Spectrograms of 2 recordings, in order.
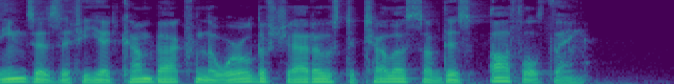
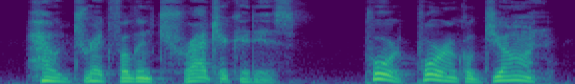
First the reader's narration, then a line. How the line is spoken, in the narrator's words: Ruth exclaimed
